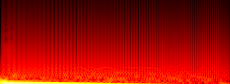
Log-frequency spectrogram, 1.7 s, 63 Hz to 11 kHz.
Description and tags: sub-bass-a1-c1
Simple beautiful sub bass, a little slide from A to C. 140 bpm, one bar in length.
A low frequency chirp generated in audacity starting at 55 and finishing at 32.7!
With the decibal set to 0. Go ahead an try loading this in and changing the decibal gain to 6. Then try changing it to -6, see how different it sounds. But you probably already knew that :)
down, bass, sub-bass, audacity, sine, tech, power-down, low, technology, sub, power, pitch-shift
